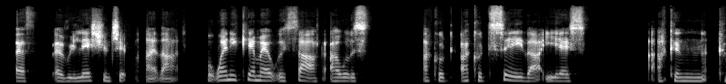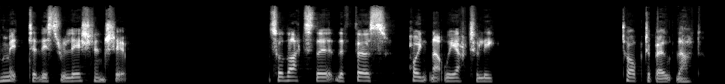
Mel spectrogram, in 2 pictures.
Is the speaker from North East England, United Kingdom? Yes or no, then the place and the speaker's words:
yes; North East England, United Kingdom; accent: northeast of England; I come from the northeast of England. That's my accent in the U K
